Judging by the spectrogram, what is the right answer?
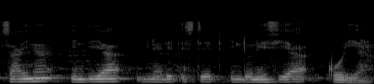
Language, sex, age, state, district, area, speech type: Nepali, male, 18-30, West Bengal, Kalimpong, rural, spontaneous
